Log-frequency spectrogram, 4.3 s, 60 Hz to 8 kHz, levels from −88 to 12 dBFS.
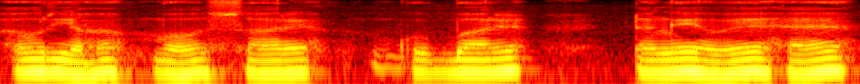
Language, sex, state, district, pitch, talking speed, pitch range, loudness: Hindi, male, Uttar Pradesh, Saharanpur, 125 Hz, 110 wpm, 120-130 Hz, -13 LUFS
